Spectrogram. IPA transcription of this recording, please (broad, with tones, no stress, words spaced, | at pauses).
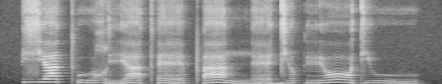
zʲa˦˥ tʼu˧˩˧ʁrʲa˩˧˩tʼɛː˧˩˧pʼa˧˥˧ nːɛ˩˧˩dʲʌ˨˥p rʲɔː˧˥˧tʲuː˧˩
